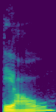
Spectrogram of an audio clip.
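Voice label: "diao2", Chinese; Cours-de-Chinois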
